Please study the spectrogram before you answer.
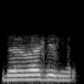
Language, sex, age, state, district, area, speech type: Hindi, female, 18-30, Rajasthan, Jodhpur, urban, conversation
